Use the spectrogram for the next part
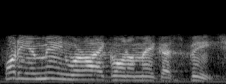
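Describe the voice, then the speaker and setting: An actor with an American accent playing a boastful, grumbling small-town husband in an old radio comedy, slangy and indignant. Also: male voice, sits high, lively intonation, a little fast. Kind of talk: 1940s radio comedy acting. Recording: noisy, tinny old radio broadcast.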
